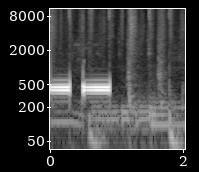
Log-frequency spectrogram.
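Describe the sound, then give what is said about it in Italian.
An outgoing phone call to London ringing: two loud, steady electronic beeps in quick succession, like a double ring pattern, followed by quieter background noise and faint clicks. “Squilla diverso a Londra al telefono.”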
